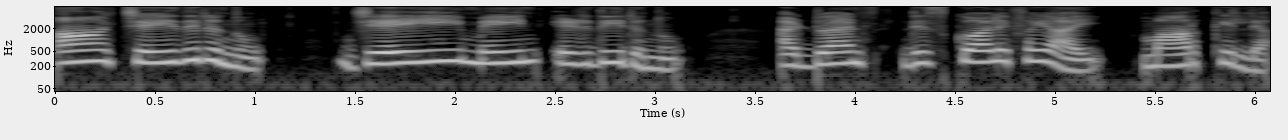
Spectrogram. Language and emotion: Malayalam, neutral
